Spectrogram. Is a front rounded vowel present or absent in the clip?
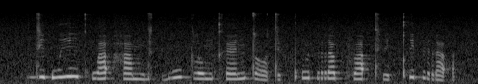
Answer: absent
